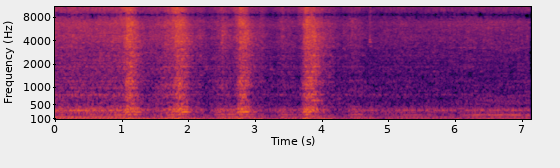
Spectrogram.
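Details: Chevrolet Nova on a late-model chassis, its first running motor in 38 years, after priming and timing. It fires straight up, gives four clean throttle blips, then settles to an even, deep idle after the thermostat-housing gasket leak and cracked fuel pump were fixed. Normal start and idle.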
